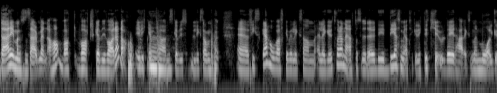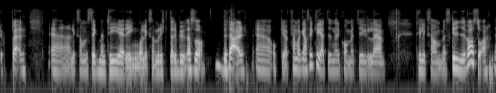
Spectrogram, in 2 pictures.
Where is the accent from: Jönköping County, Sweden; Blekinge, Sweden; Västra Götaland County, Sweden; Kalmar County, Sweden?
Västra Götaland County, Sweden; Gothenburg; now in Linköping, Sweden; Och sen så har jag bott en del utomlands och sådär. Men har nu då landat i Linköping. Fast jag är då från Göteborg, västkusten från början. Så nu bor jag här sedan 2 år tillbaka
